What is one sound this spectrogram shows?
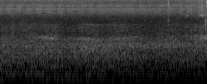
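A fishing reel clicks as its handle is cranked.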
